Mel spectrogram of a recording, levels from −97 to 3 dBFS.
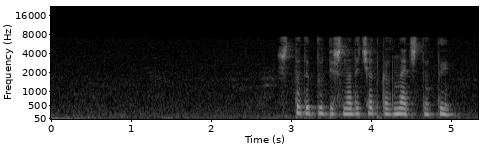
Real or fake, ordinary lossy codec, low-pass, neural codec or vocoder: fake; none; 7.2 kHz; vocoder, 22.05 kHz, 80 mel bands, Vocos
